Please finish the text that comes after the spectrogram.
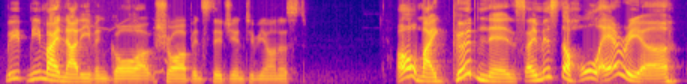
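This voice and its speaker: A man's voice: mid-range voice, sing-song, moderate pace, fairly bright tone. A male streamer with a mid-range voice talks casually over his gameplay. He chats as if replying to viewers, often trailing off or hedging as he works through a thought. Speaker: video game streamer. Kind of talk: casual livestream gaming commentary and chat.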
